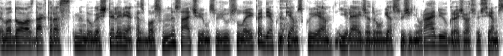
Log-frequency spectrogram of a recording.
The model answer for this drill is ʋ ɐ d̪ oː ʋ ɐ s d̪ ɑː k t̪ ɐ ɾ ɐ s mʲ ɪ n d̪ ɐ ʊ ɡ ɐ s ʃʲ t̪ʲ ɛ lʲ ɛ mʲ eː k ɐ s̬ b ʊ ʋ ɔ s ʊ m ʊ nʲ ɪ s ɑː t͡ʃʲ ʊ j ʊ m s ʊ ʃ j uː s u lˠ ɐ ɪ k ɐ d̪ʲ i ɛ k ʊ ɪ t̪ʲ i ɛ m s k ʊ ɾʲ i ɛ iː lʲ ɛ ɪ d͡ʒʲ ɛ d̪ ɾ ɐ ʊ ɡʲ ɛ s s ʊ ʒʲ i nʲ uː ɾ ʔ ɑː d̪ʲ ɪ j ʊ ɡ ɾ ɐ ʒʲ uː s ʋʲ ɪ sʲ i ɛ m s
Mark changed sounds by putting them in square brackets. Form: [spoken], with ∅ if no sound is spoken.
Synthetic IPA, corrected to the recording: ʋ ɐ d̪ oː ʋ ɐ s d̪ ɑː k t̪ ɐ ɾ ɐ s mʲ ɪ n d̪ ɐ ʊ ɡ ɐ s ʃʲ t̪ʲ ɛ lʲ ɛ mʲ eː k ɐ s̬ b ʊ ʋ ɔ s ʊ m ʊ [mʲ] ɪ s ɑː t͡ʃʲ ʊ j ʊ m s ʊ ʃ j uː s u lˠ ɐ ɪ k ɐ d̪ʲ i ɛ k ʊ ɪ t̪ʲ i ɛ m s k ʊ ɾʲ i ɛ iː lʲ ɛ ɪ d͡ʒʲ ɛ d̪ ɾ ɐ ʊ ɡʲ ɛ s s ʊ ʒʲ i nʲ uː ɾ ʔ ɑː d̪ʲ ɪ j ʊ ɡ ɾ ɐ ʒʲ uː s ʋʲ ɪ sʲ i ɛ m s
